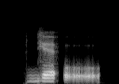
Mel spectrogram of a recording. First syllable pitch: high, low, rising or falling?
high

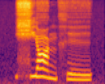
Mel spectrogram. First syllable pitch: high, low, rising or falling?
falling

